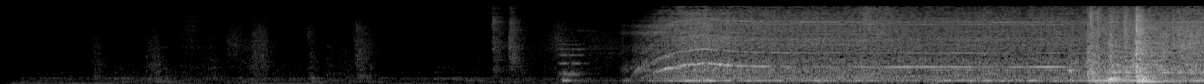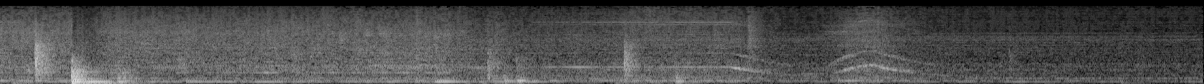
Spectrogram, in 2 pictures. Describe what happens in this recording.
You can hear subtle footsteps at the beginning. Then I turned on the vacuum cleaner, flushed the toilet, and closed the door during flushing. After that the toilet refilled and I turned off the vacuum cleaner.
